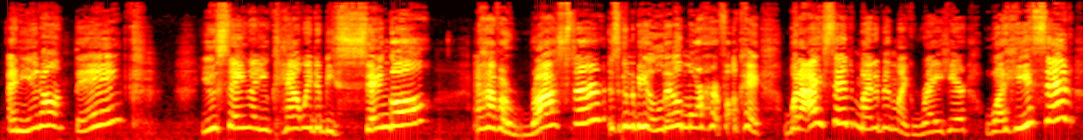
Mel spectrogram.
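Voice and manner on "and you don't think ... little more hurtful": indignant comeback. Retold or imitated. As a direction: fire the question back, outraged. Firing back at boyfriend.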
